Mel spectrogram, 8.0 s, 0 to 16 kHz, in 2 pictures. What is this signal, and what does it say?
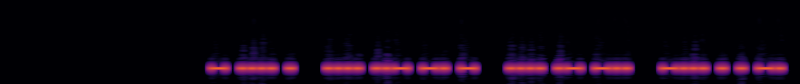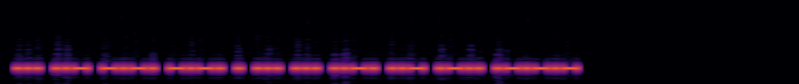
Morse code, heard as a keyed tone, about 52 wpm, 700 Hz. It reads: THE HUNT HAD BEEN SUCCESSFUL.
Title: Sentences from Top 1600 Words 50wpm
